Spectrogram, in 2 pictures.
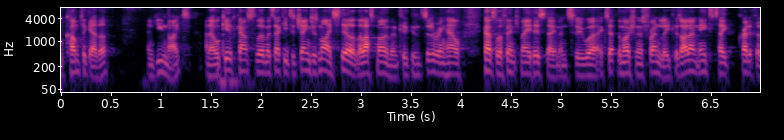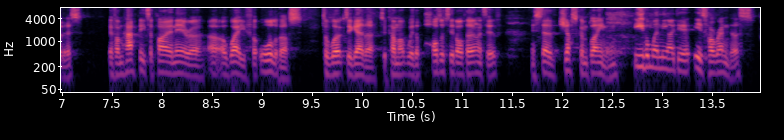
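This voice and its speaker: Man, local politician, earnest council speech, very quick pace, medium pitch, emphatic repetition. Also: darkish tone. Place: council chamber.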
